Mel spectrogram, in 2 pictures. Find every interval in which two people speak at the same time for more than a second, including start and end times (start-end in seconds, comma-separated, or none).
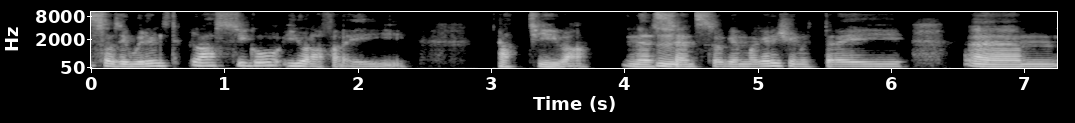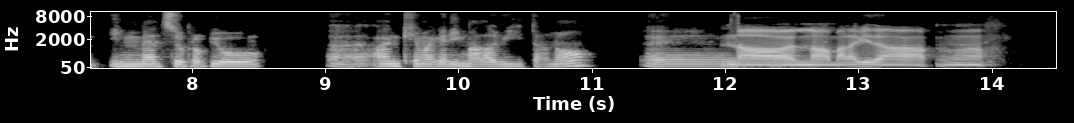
none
